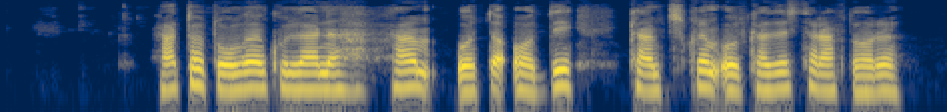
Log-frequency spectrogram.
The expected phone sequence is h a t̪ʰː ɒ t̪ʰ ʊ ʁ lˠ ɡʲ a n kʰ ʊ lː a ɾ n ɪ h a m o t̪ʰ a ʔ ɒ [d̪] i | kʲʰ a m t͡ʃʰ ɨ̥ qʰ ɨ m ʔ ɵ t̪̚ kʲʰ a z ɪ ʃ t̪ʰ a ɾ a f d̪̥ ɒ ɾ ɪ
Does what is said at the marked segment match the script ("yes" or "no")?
no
